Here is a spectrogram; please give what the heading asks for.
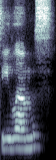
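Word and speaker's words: coelom: I know this word doesn't look how it's pronounced. It looks like colums, but it's pronounced cylums. I'm not exactly sure why.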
